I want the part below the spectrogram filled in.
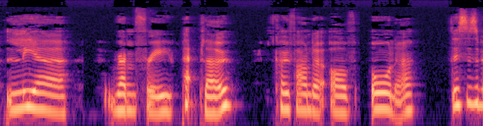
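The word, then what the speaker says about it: Ohne: So Orna is a German word meaning without, and this article said it's pronounced Orna. – Mm-hmm. – But then in an interview with The Woman, Leah Renfrey Peplow says, we pronounce it on.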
